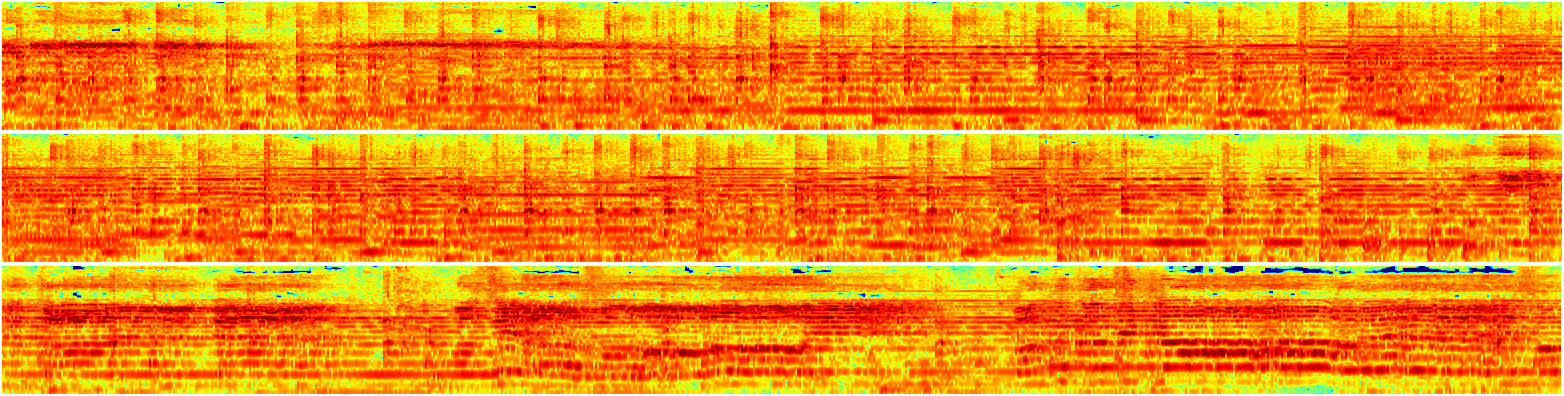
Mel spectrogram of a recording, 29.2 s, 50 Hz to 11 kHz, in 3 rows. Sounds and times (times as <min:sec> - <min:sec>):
Tabla: 0:00.0 - 0:29.2.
